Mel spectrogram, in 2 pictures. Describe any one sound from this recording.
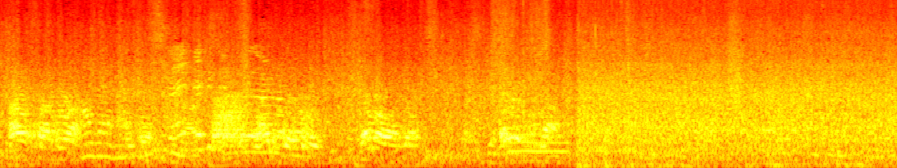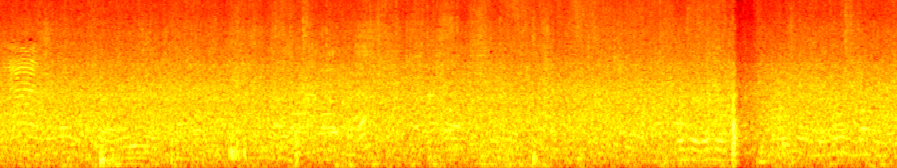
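Voices of men and women chatter nearby in a busy crowd.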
